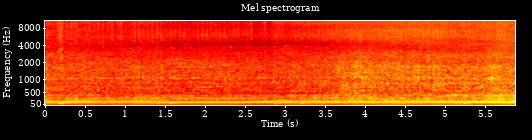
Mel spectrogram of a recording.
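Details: Troy-Bilt snow blower that would not start, with an animal nest found inside, primed: small single-cylinder engine fires and settles into a steady, even run with a firm low beat and no misses.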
